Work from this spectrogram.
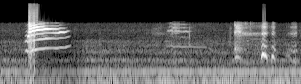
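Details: Cat at play with a fishing pole gives one loud rising-falling meow, then fainter shorter meows, while a person urges it to let go; steady low hum underneath.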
